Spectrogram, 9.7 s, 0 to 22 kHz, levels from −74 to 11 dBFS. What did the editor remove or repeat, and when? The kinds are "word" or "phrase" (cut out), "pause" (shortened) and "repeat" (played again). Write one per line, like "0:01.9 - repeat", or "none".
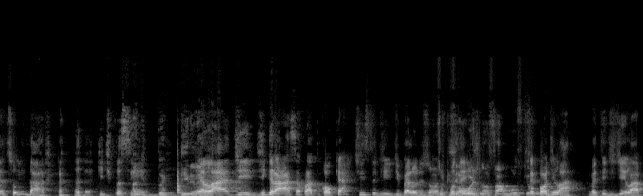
none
